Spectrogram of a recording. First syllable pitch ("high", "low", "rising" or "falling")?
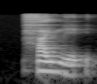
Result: high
